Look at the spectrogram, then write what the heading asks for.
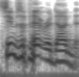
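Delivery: amused, light chuckling laugh. Describing an old horror film's title, the speaker remarks, amused chuckle.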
